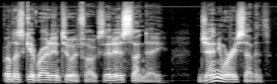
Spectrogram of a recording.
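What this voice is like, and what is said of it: Weak voice recovering from illness. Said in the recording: “My voice is slowly trying to come back from my bout with COVID ... it's starting to get better”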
